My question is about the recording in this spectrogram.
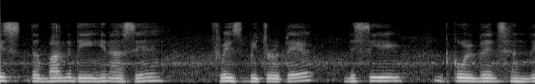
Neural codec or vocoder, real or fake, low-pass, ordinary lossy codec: codec, 24 kHz, 0.9 kbps, WavTokenizer, medium music audio release; fake; 7.2 kHz; none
